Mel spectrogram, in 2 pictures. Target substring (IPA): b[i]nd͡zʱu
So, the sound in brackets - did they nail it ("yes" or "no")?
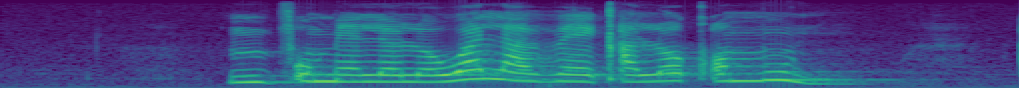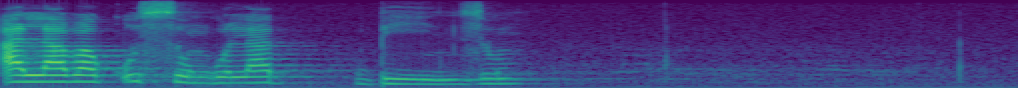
no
